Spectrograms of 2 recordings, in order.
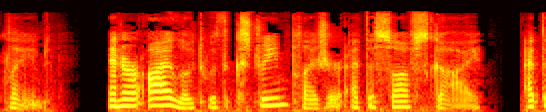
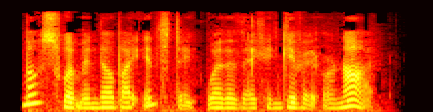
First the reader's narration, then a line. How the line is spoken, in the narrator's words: Lady Otway slipped in quickly, in rather a low voice, as if she wanted to get this said while her sister-in-law's attention was diverted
